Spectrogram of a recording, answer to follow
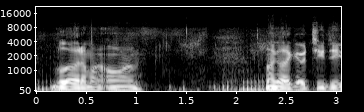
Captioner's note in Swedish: saftiga ljud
